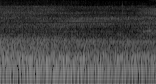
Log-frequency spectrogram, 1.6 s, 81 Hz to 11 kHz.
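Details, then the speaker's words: Eastwood QST 3060 scroll air compressor restarted after leak check: smooth even quiet hum, no knocks, rattles or surging; running healthily. "So we're going to turn this back on, and it's just a kind of an interesting observation."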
